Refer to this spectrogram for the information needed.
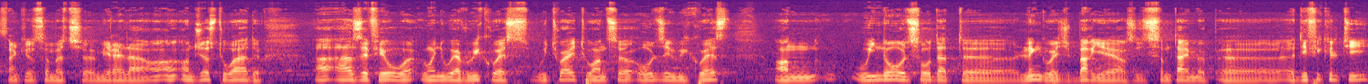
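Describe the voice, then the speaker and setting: Speaking with a French accent, a man has a medium pitch. He talks at a moderate pace with fairly even intonation. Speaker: panel moderator. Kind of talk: panel discussion. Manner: halting, many fillers.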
